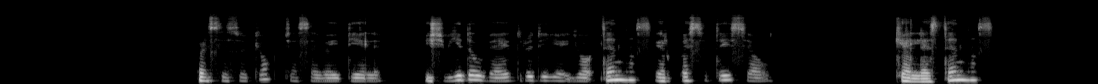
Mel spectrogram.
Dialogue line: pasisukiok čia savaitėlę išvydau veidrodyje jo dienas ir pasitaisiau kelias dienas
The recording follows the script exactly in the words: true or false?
true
